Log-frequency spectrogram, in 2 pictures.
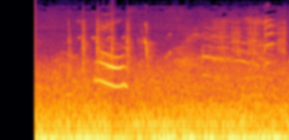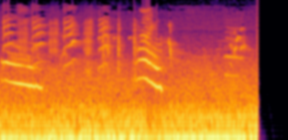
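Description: A cheetah gives high, bird-like chirps that slide downward, repeated every second or so over a low rumble.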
